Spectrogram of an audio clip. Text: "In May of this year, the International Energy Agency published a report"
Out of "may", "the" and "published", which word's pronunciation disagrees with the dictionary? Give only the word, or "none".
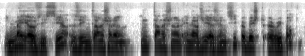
none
